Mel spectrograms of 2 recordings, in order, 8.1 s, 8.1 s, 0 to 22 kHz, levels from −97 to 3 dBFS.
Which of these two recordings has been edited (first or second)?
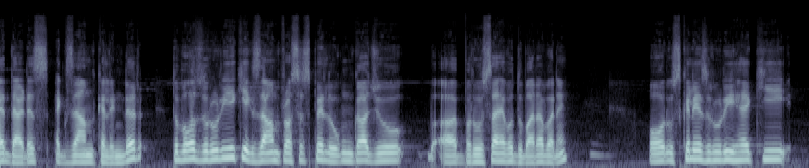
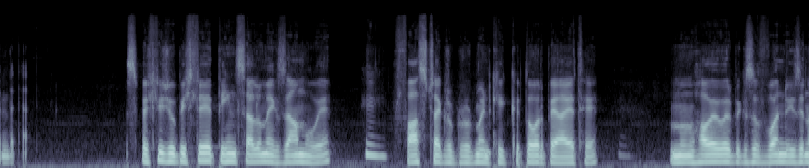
first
